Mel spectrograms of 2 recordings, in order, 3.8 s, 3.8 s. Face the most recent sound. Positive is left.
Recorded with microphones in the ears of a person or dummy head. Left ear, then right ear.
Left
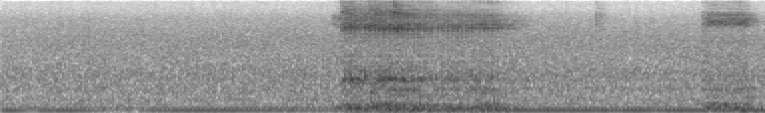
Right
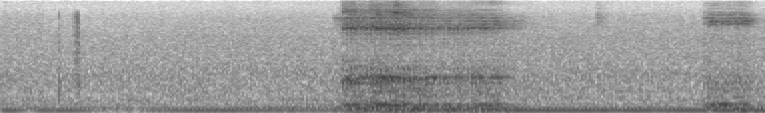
turn(degrees=45)  # may be behind; listen again after turning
